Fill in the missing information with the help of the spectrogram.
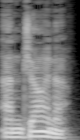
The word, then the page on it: angina: British English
